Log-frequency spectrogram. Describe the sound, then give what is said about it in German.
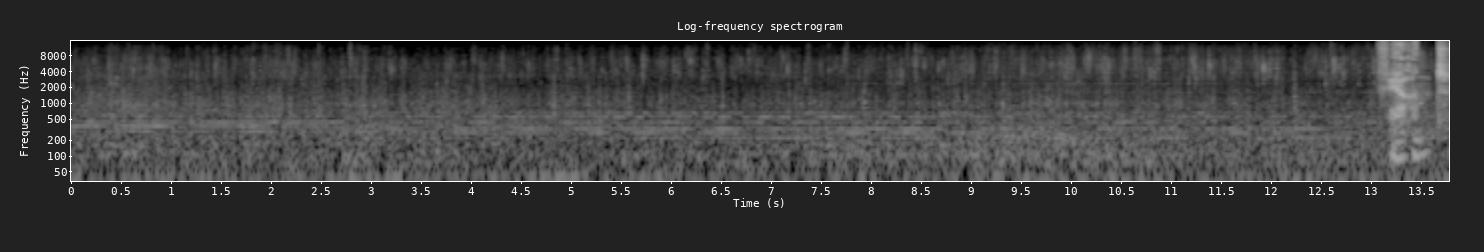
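Steady, dense patter of rain over a low, rumbling roar of a stormy sea, continuous, ending with a brief louder splash or gust. “dich unter die Decke kuschelst, lauschst du dem Prasseln des Regens und dem stürmischen Meer.”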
